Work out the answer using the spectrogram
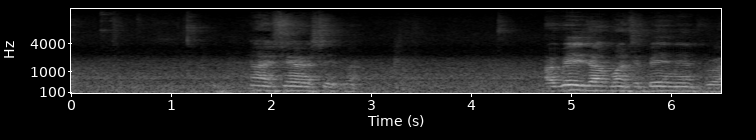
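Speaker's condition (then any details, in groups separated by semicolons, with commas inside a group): Motor neuron disease; terminal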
